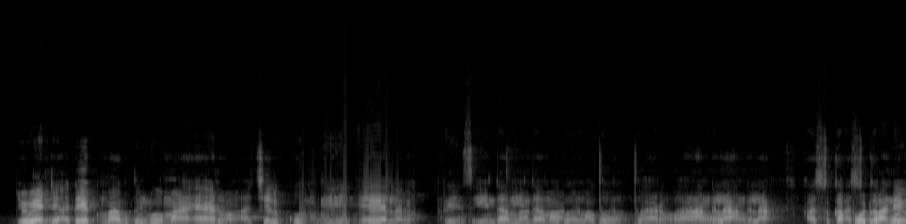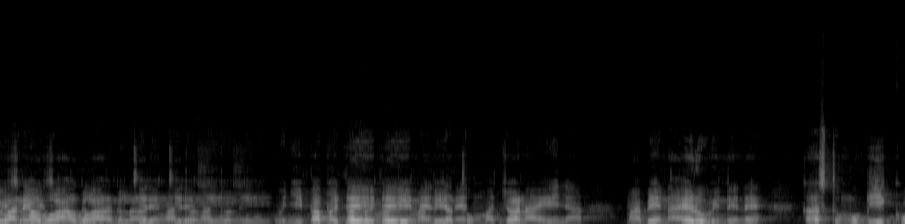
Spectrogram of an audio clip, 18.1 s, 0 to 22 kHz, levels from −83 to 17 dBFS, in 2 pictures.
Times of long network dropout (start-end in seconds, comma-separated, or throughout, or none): none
